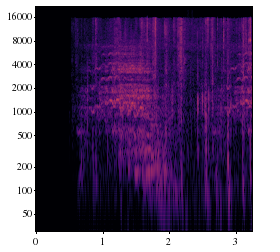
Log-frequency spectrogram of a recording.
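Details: Icelandic horse neighing: after half a second of silence, a rough, breathy whinny with wavering tones, followed by irregular hoof clip-clop and scuffling noises.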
